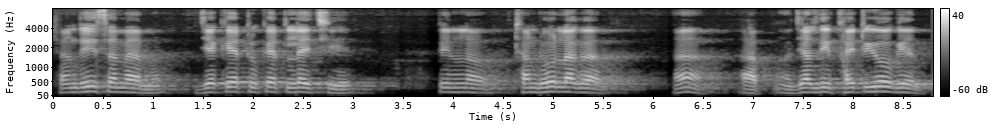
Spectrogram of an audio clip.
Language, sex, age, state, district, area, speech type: Maithili, male, 60+, Bihar, Begusarai, urban, spontaneous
